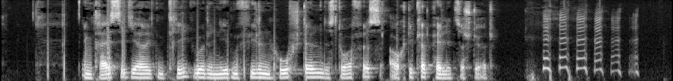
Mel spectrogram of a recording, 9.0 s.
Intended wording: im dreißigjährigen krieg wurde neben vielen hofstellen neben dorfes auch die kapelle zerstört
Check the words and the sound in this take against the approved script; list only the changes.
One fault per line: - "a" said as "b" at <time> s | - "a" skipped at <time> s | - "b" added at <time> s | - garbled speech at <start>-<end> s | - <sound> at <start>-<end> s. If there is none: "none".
- "neben" said as "des" at 4.3 s
- laugh at 7.0-8.6 s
